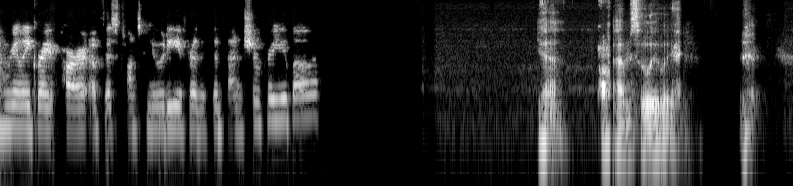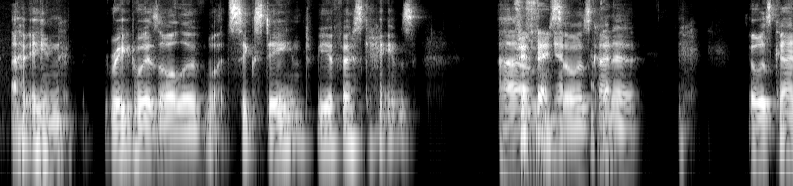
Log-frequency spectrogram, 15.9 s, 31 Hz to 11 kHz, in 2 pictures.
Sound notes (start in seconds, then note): 8.1 chuckles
